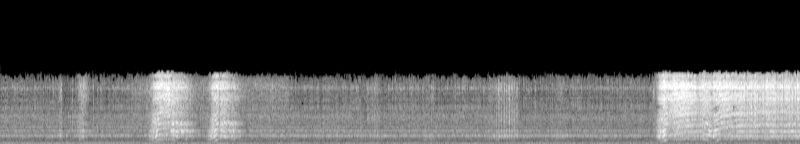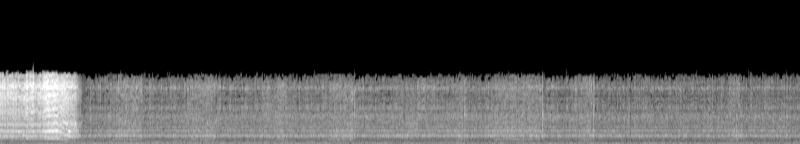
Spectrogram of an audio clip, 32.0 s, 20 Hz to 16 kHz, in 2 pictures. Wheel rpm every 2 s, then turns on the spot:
0, 30, 10, 0, 0, 10, 30, 170, 140, 10, 0, 0, 0, 10, 0, 0.
10-12 26-28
